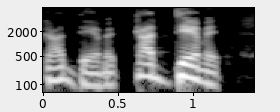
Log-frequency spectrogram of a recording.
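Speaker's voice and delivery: exasperated, frustrated, angry swearing, temper rising. Reluctantly picking the Patriots to win the game: getting angry. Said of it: "Sorry, I'm getting angry".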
